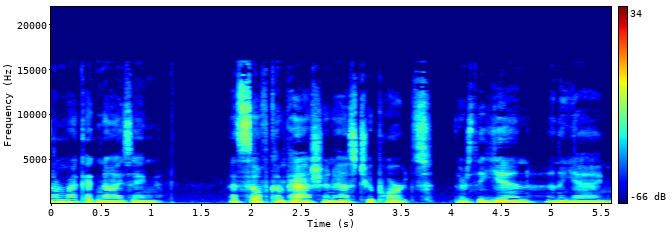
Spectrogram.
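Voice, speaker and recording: Recorded very cleanly against a silent background, a woman with a medium pitch speaks in a gentle, calm tone, somewhat breathy, with fairly even intonation. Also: fairly slow pace. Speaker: meditation guide. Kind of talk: guided meditation. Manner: slow, calm, soothing; gentle, soft-spoken, with long pauses.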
